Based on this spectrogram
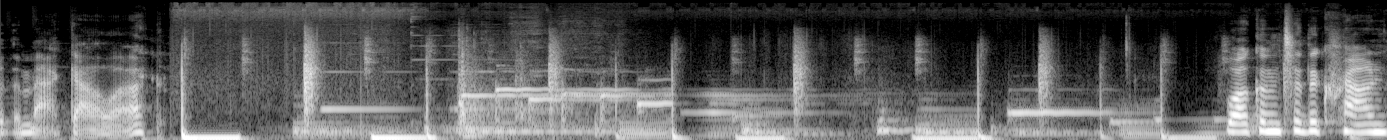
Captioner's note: upbeat music; elevator bell rings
